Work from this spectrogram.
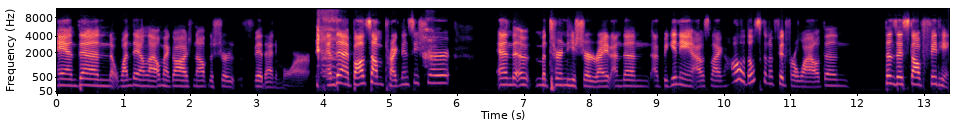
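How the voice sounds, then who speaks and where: With a Chinese accent, a woman speaks at a moderate pace. Her pitch is medium, with ordinary variation. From China. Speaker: podcast guest, new mother. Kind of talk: casual interview, personal birth story. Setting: podcast interview.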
